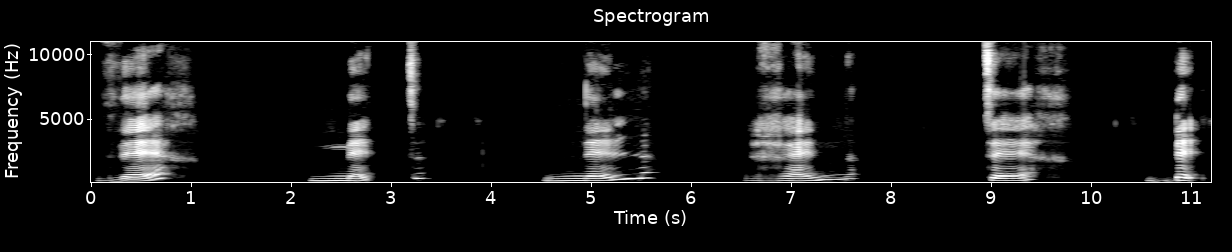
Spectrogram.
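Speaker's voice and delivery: isolated, drawn-out syllables, mostly rising at the end; reading syllables aloud. Shown as a demonstration. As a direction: model each syllable for young readers. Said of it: "commencer par lire les syllabes". (lecture de syllabes, lente et détachée)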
